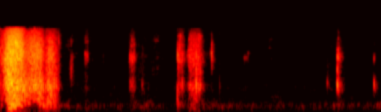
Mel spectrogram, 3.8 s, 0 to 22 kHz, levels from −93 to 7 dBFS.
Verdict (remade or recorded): recorded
